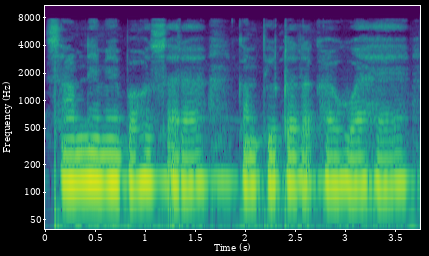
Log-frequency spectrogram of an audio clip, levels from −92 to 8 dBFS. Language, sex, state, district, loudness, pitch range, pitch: Hindi, male, Jharkhand, Deoghar, -13 LUFS, 125-130 Hz, 130 Hz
